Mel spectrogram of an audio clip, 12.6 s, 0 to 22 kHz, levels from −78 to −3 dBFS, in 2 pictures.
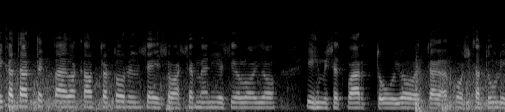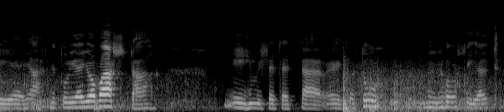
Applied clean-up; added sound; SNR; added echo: none; Thunder; 9 dB; none.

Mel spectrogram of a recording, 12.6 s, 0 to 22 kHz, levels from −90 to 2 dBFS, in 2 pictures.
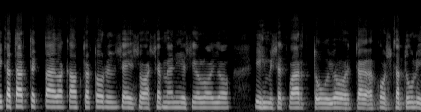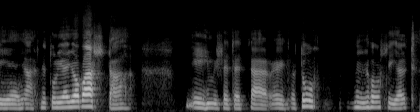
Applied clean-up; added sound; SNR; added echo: neural mask model DeepFilterNet 3.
